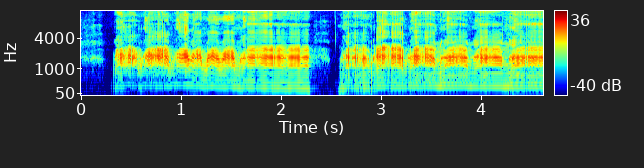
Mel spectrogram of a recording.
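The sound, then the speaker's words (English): A voice imitates gremlins singing a Christmas carol, producing a gravelly, growly wordless melody in two loud sustained phrases split by a short breath. “use and they start singing carols, but they start singing carols in gremlin, so it's to the tune of the Christmas carol, but no words.”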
